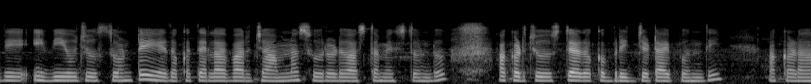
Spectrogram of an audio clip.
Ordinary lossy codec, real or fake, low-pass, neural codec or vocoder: none; real; 7.2 kHz; none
